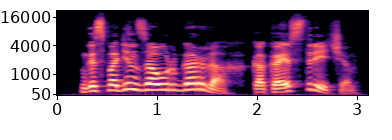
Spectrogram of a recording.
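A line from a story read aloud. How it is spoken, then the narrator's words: Loud. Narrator (Russian): громко сказал он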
